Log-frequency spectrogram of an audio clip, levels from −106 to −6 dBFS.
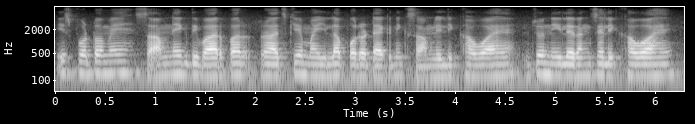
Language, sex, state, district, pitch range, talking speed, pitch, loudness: Hindi, male, Uttar Pradesh, Shamli, 125-140 Hz, 200 wpm, 130 Hz, -20 LUFS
